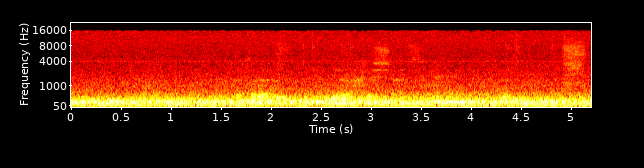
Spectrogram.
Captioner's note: mumbling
